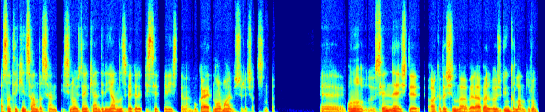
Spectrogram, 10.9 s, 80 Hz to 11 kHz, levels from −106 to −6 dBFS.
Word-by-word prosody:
aslında 90 +4 +2
tek 95 0 -3
insan 95 -2 +3
da 85 - -2
sen 80 -1 -1
değilsin. - - -4
O 85 - +1
yüzden 90 0 0
kendini 90 0 -1
yalnız 85 0 +1
ve 85 - +2
garip 85 -2 -2
hissetmeni 80 0 -1
istemem. 75 -1 -6
Bu 80 - -9
gayet 85 +3 +2
normal 90 -3 +1
bir - - -10
süreç 90 - -6
aslında. - - -9 1.0
Eee, 80 +2 -3
onu, 95 +1 +3
ııı, - - -7
seninle 105 -3 +4
işte, 85 -2 0
arkadaşınla 95 -2 0
beraber 90 +3 +3
özgün 95 +4 +1
kılan - - -3
durum, - - -3
90 Hz, 165 wpm, -24 LUFS, 85-95 Hz, 1.0 s, seninle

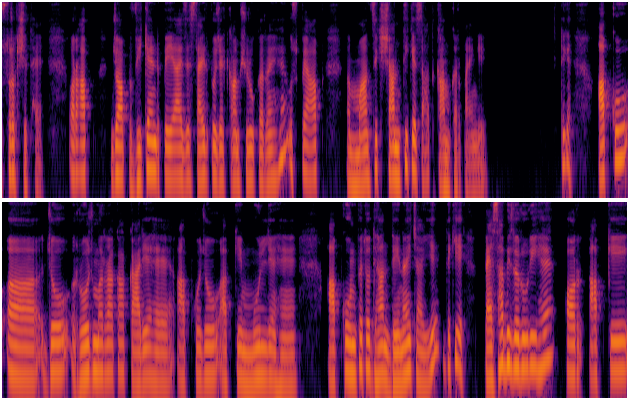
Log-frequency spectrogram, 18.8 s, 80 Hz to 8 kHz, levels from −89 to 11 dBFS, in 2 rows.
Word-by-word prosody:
सुरक्षित - - -2
है - - -12 0.4
और 140 0 +1
आप 140 0 -20 0.3
जो 135 +3 +4
आप 135 0 +4
वीकेंड 145 +3 +3
पे 130 - +3
एज़ 130 0 -1
ए - - -1
साइड 125 +2 0
प्रोजेक्ट 130 -2 -2
काम 125 +1 -1
शुरू 125 0 +1
कर 120 - -1
रहे 120 +1 -1
हैं 205 - -1
उस - - -12
पे 145 - -2
आप 140 +1 0 0.4
मानसिक 120 +5 0
शांति 130 +5 +2
के 155 -2 +2
साथ 120 +1 -7
काम 100 -2 0
कर 100 - -6
पाएँगे। 90 -1 -9 1.1
ठीक - - -2
है, - - -4 0.4
आपको 195 +9 +5
अ, 130 -3 +2
जो 145 +2 0
रोज़मर्रा 145 +2 +2
का 145 0 -1
कार्य 120 +1 +1
है, 115 0 -3
आपको 125 +1 -4
जो 135 +2 -1
आपकी 130 +1 -4
मूल्य 125 +2 +1 0.2
हैं, 110 +1 -3 0.6
आपको 125 +4 -3
उन 140 -1 +6
पे 160 - 0
तो 155 0 +2
ध्यान 135 -3 +1
देना 120 +3 +3
ही 150 - +5
चाहिए 130 - -1
देखिए 165 -1 -1 0.3
पैसा 130 +7 +4
भी 185 +1 +5
ज़रूरी 165 0 +4
है 185 +6 0 0.2
और 140 0 +2 0.2
आपकी 150 +2 -2
130 Hz, 180 wpm, -25 LUFS, 125-145 Hz, 1.1 s, उन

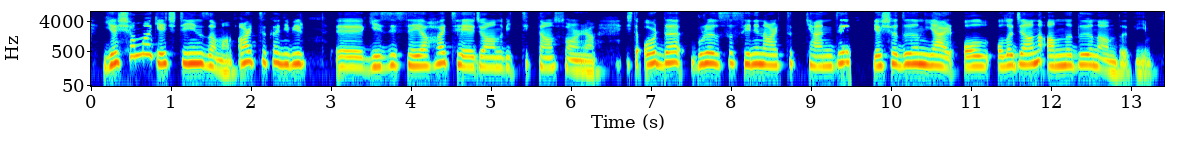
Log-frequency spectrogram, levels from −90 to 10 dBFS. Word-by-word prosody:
yaşama 245 - +2
geçtiğin 230 +1 +4
zaman 150 - -2
artık, 245 0 0
hani, 220 -3 +2
bir, 225 0 +2 0.4
eee, 175 0 -2
gezi, 185 +5 -2
seyahat 200 +4 0
heyecanı 180 -3 -2
bittikten 175 - -9
sonra, 140 -8 -4 0.4
işte, 215 - -6
orada, 235 +3 +2
burası 230 0 +2
senin 220 0 +3
artık 205 +1 -3
kendi 190 +2 -3 0.4
yaşadığın 215 +3 +3
yer 195 -5 +1
ol 185 +1 +1
olacağını 210 +6 +1
anladığın 200 +2 0
anda 130 -8 -6
diyeyim, - - -10
200 Hz, 110 wpm, -21 LUFS, 180-225 Hz, 0.4 s, geçtiğin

